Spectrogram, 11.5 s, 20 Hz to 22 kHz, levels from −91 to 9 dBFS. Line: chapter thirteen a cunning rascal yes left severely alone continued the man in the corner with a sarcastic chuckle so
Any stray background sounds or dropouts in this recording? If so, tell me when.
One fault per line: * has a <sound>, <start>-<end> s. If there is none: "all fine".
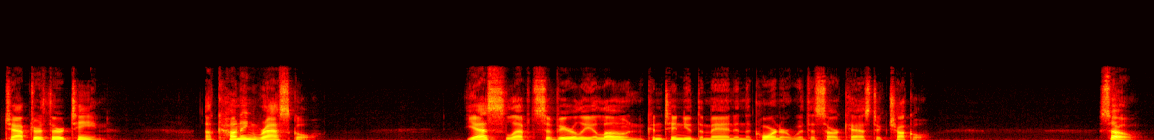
all fine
